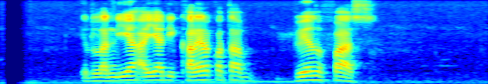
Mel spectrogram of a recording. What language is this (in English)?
Sundanese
